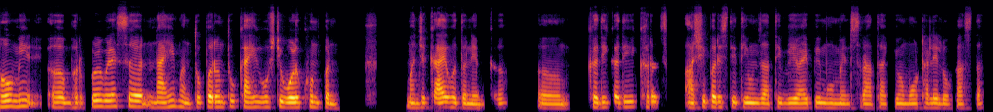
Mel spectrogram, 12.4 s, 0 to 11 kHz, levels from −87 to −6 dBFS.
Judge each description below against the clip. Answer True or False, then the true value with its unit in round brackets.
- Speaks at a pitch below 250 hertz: True (140 Hz)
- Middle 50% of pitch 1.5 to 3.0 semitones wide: True (2.7 semitones)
